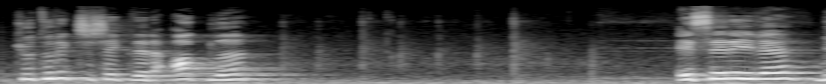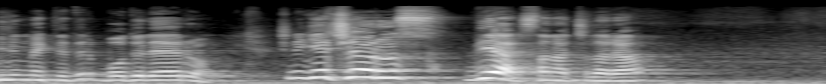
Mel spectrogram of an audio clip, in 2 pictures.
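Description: A young man speaks clearly, pausing between phrases.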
